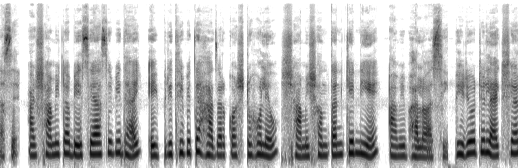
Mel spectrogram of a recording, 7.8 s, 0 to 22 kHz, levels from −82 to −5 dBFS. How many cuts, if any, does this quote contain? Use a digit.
1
